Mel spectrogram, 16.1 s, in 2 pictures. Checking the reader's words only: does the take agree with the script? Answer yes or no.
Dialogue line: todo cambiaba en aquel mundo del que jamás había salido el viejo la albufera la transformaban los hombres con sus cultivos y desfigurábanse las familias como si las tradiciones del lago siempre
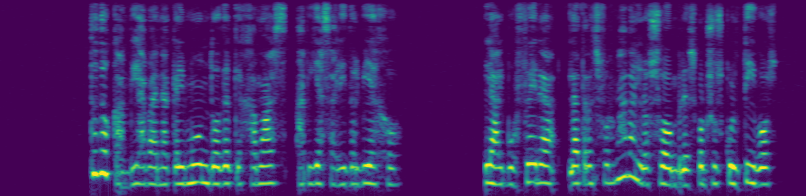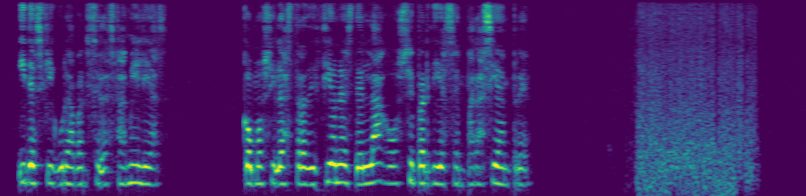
no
